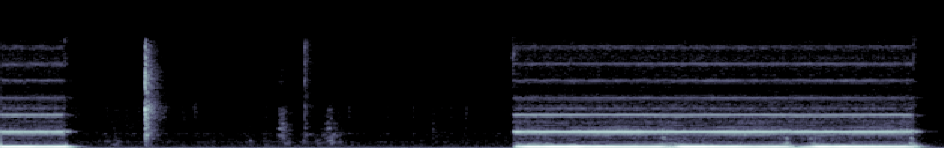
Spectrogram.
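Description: Stepper motor driving a home-built CNC mill's Y-axis ballscrew on its first test run, giving a steady pitched hum with high overtones. It stops about half a second in, a single click follows, and it runs again for nearly three seconds from a little past the middle.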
